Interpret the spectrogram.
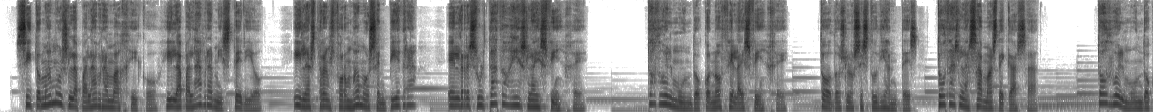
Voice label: Espanol Espana Femenina Adulta

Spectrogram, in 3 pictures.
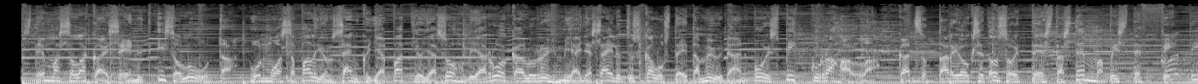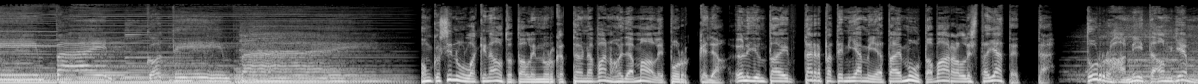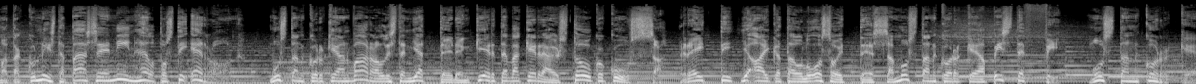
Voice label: Finlandes Finlandia Masculina Adulta

